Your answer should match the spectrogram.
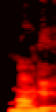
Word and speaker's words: manga: I think there was a heavy manga influence on the Scott Pilgrim books. – Manga. Okay. I've been pronouncing that wrong for 30 years.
